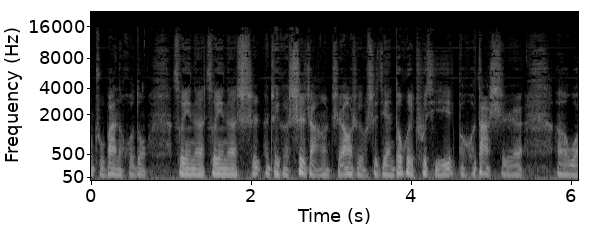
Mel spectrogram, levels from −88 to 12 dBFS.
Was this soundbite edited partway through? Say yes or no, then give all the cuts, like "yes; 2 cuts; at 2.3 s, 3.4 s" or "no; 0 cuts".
yes; 1 cut; at 1.4 s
